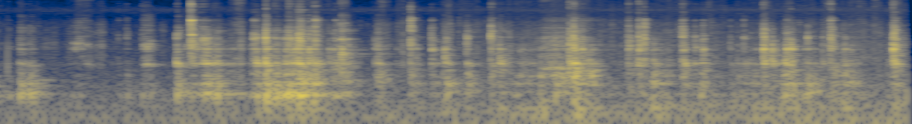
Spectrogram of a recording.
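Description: Hand socket ratchet clicking in short, irregular runs as engine mount bolts are tightened.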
